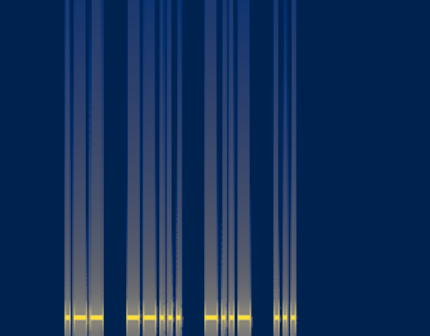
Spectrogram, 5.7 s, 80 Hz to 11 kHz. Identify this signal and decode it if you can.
Morse code, heard as a keyed tone, about 22 wpm, spaced as for 16 wpm, 700 Hz. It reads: W7XS
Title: USA Call Signs - 4 Characters - 2x Character Spacing - 22wpm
